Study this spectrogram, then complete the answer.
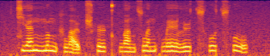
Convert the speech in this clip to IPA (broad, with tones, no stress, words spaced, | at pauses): t͡ɕjɛ˥nn̪ʊ˥˩ŋʂwa̰˨˩ɪ̯ ʈ͡ʂʰɻ̩˥ kʰwa˧˥nswə˥˧nkwe˥˩ɪ̯ly˥ t͡sʰu˥˧t͡sʰu˥˩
